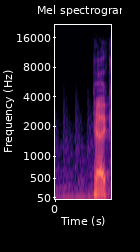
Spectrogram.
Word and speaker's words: Coke: Kirk is how we pronounce Koke in my hometown.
